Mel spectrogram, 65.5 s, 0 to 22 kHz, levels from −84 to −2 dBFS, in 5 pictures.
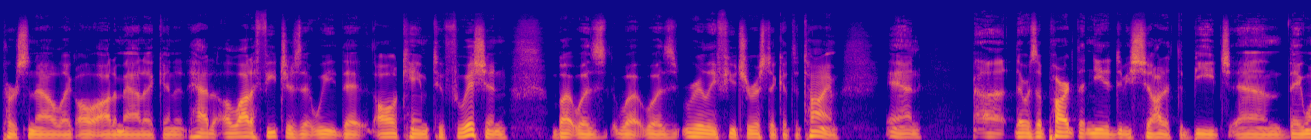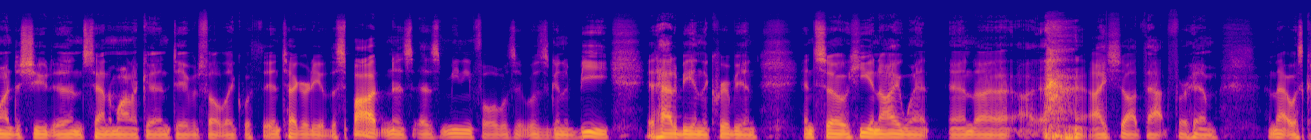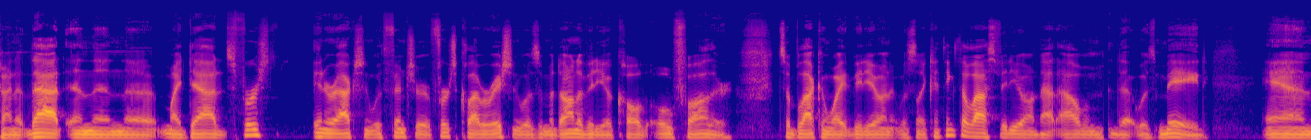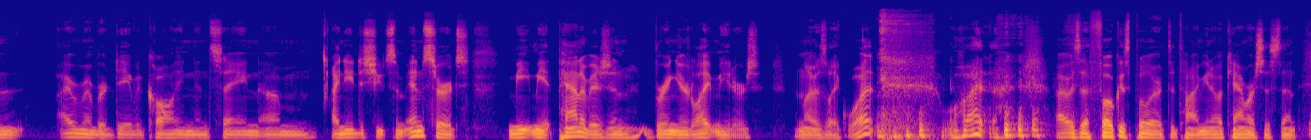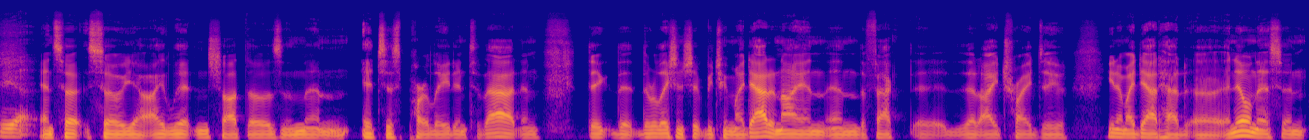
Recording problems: none

